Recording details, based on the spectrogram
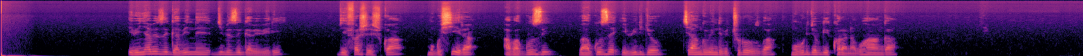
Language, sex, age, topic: Kinyarwanda, male, 18-24, finance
